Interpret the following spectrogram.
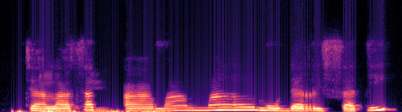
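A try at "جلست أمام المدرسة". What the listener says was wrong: Aywa, benar.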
